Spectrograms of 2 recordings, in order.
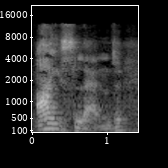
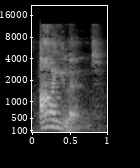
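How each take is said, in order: First: The s in the middle is pronounced. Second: The s in the middle is silent. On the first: The speaker calls it wrong. "but that is not the pronunciation" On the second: The speaker calls it right. "no S"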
